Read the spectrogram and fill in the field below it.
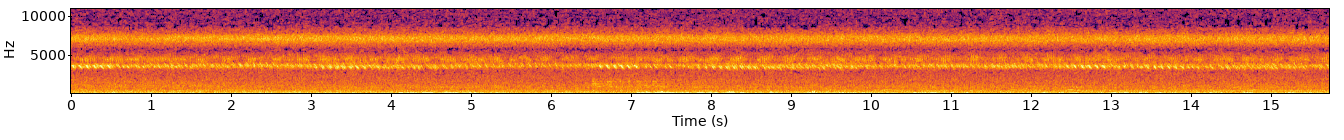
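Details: Singing insects on a September morning keep up steady, high-pitched trilling and shrill buzzing over low rumbling outdoor noise.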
